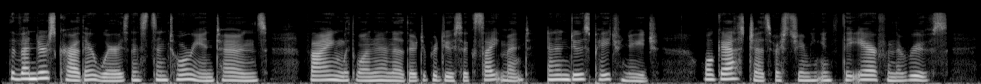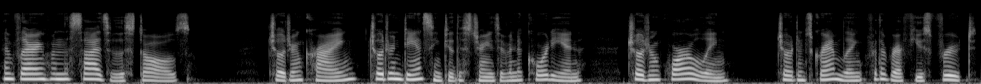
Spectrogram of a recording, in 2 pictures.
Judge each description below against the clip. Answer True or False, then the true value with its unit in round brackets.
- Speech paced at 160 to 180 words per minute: True (170 wpm)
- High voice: True (205 Hz)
